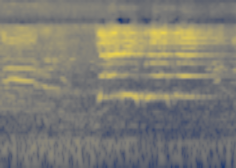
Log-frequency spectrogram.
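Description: A boy's high voice singing or chanting into a microphone: a short gliding phrase, then a long held high note from about a second in.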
